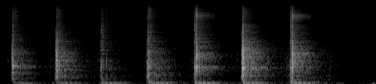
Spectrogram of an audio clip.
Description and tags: Slippers walking on a tiled floor, used for walking a stairs.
